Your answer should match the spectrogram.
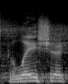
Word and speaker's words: Galatia: Peter, an apostle of Jesus Christ, to God's elect, strangers in the world, scattered throughout Pontus, Galatia, Cappadocia, Asia, and Bithynia. I looked it up. That's how you pronounce those names.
